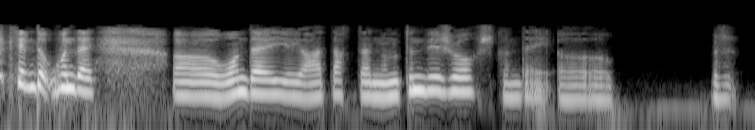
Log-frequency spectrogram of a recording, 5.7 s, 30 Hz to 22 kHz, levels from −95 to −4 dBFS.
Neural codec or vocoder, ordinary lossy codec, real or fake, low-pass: codec, 16 kHz in and 24 kHz out, 0.9 kbps, LongCat-Audio-Codec, fine tuned four codebook decoder; MP3, 24 kbps; fake; 7.2 kHz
